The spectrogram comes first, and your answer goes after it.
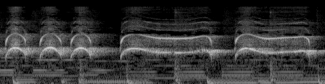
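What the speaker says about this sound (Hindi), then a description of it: "सीटी का साउंड आपने सुन लिया" Small toy whistle from a snack packet blown in three quick shrill toots, then two longer warbling blasts, loud and close with nothing else heard.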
